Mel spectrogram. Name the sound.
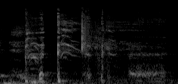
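cough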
